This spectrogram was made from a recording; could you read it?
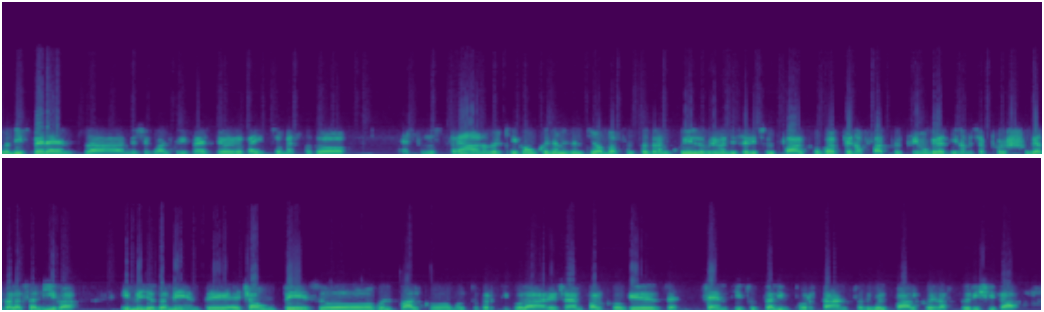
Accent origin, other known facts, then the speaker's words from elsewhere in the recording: Rome, Lazio, Italy; Vengo da Roma.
